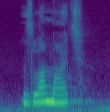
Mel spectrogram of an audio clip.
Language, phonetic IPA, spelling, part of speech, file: Belarusian, [zɫaˈmat͡sʲ], зламаць, verb, Be-зламаць.ogg
- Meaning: to break (into two pieces), to fracture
